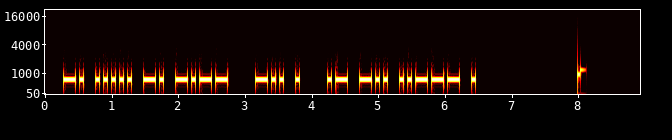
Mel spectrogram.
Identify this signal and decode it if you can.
Morse code, heard as a keyed tone, about 21 wpm, 700 Hz. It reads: N5NY DE AD2E
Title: USA Callsign DE Callsign - 4 Characters - 20wpm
